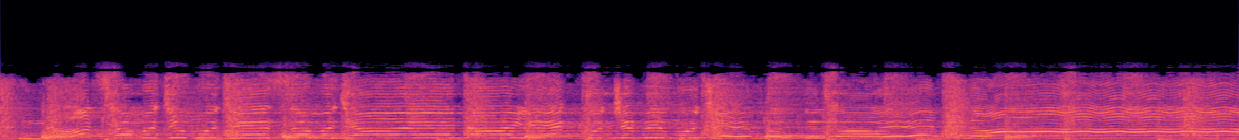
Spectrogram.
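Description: A woman singing a Hindi film song, backed by a band with a steady beat. Her voice comes in at the start, and in the second half she holds long notes with vibrato.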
